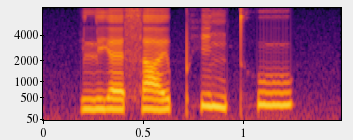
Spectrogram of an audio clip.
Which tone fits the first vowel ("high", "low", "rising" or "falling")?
rising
